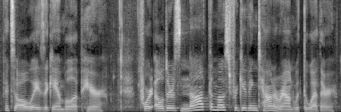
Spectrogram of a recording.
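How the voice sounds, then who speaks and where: A woman's voice: on the low side, animated, normal speed. A woman playing a flirty bartender. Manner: casual, teasing.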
